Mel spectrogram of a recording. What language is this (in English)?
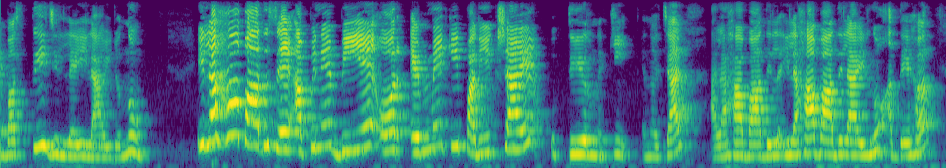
Malayalam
